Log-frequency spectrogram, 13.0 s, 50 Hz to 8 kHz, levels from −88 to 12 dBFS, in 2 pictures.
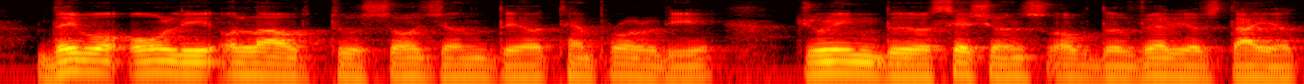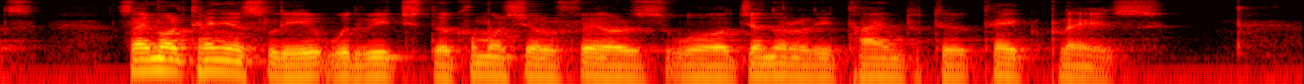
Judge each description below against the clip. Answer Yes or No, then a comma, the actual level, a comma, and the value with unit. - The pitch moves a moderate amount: No, narrow, 2.1 semitones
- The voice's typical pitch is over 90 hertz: No, very low, 80 Hz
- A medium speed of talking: No, slow, 125 wpm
